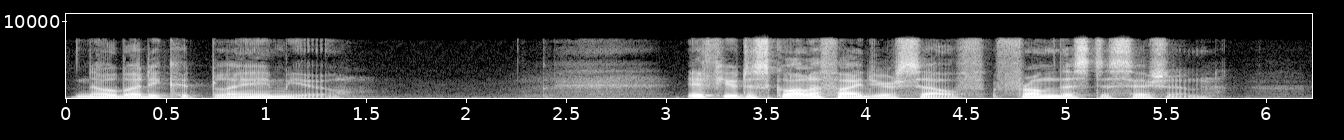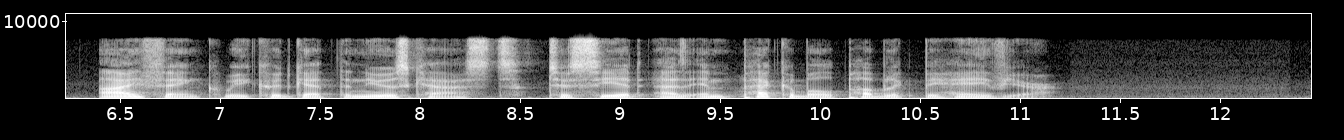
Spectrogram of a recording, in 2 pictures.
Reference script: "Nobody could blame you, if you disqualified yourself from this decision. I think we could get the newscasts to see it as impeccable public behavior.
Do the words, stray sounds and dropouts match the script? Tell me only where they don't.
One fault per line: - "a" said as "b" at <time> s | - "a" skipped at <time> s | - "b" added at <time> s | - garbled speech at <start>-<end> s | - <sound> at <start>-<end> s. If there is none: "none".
none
